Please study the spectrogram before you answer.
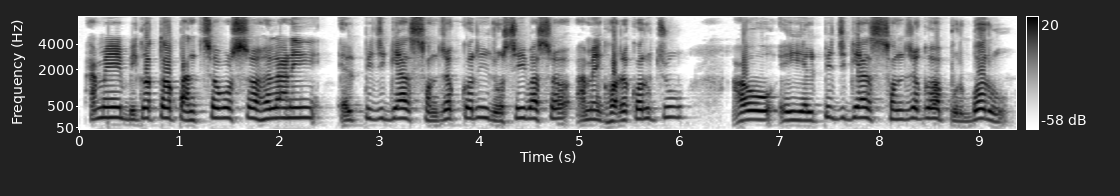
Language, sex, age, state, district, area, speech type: Odia, male, 45-60, Odisha, Bhadrak, rural, spontaneous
